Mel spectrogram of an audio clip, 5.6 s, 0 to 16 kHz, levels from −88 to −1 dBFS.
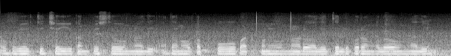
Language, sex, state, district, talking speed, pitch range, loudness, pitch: Telugu, male, Telangana, Mahabubabad, 150 wpm, 110-120 Hz, -13 LUFS, 115 Hz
